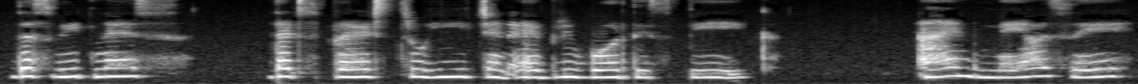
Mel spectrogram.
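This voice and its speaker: High, unhurried female voice for ASMR roleplay: actress as a lovesick stalker fan, soft and cooing, sweetness with menace underneath. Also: rough recording. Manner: soft, cooing, slow and deliberate, often breathy whispering. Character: obsessed flirty yandere woman fan, sweetly menacing stalker. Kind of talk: intimate ASMR roleplay acting.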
